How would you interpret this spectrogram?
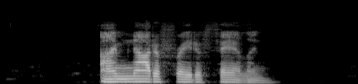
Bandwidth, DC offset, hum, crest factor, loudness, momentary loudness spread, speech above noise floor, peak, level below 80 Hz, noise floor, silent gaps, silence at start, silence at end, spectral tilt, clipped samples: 7.8 kHz; under 0.1%; none; 22 dB; -21 LUFS; 15 LU; 56 dB; 0 dBFS; -60 dBFS; -76 dBFS; none; 1 s; 0.85 s; -7 dB/octave; under 0.1%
